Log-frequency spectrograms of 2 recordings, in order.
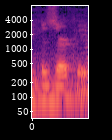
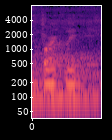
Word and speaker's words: Berkeley: Wouldn't the proper pronunciation be Berserkly? Is that the correct pronunciation? – Actually, one of my class said it's Barkley. – Barkley. Oh, so not Berserkly.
